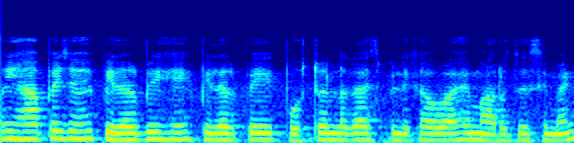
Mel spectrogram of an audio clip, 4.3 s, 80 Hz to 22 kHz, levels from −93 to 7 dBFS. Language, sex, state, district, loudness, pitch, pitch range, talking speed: Hindi, female, Bihar, Araria, -33 LUFS, 180 Hz, 175-190 Hz, 295 wpm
